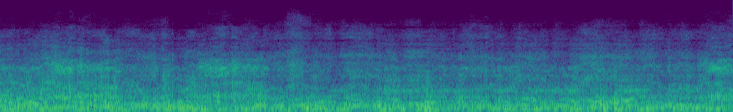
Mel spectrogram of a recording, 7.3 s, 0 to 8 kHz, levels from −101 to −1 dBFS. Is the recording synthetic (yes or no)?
yes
